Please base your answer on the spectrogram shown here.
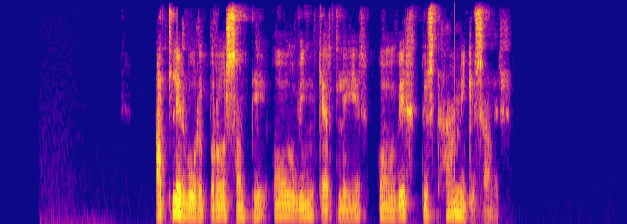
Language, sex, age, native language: Icelandic, male, 40-49, Icelandic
